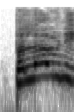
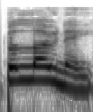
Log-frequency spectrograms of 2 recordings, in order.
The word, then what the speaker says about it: Bologna: Baloney, it's pronounced baloney. Listen. Here we go, here it comes. Here it comes. Bologna sausage. Baloney. Sometimes phonetically spelt baloney.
